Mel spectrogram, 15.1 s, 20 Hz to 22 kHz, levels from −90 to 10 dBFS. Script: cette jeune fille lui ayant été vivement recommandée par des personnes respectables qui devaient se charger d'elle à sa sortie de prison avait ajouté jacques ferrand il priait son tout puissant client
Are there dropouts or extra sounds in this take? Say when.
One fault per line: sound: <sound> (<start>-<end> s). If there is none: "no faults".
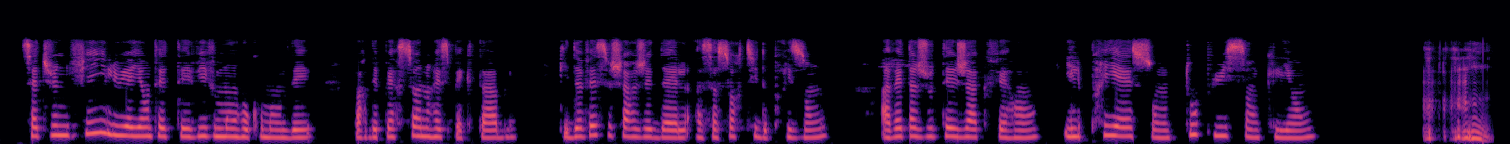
sound: throat clearing (14.2-14.9 s)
